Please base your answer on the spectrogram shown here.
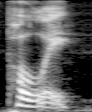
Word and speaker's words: Poli: which is my given name at birth poli which is my husband's name so wait wait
